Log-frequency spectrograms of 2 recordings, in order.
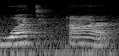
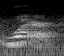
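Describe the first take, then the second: First: The words are said separately without a linking sound. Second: The words are joined into one with an r sound. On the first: "não quer dizer que tá errado você falar what are" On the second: "A gente vai usar o R para fazer isso, então vai ficar water"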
